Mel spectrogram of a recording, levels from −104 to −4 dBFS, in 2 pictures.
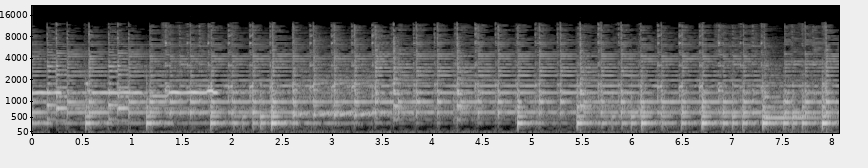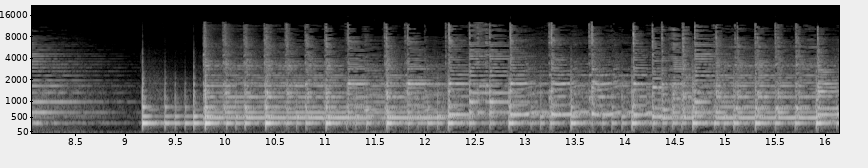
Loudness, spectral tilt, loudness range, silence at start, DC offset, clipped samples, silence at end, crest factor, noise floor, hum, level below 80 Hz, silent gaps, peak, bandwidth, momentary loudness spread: -32 LUFS; -2.5 dB/octave; 2 LU; 0 s; under 0.1%; under 0.1%; 0 s; 18 dB; -58 dBFS; none; -68 dBFS; none; -14 dBFS; 13 kHz; 4 LU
